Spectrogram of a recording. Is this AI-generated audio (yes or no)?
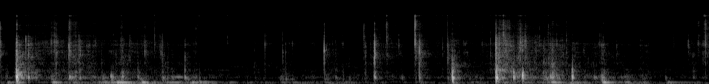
yes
